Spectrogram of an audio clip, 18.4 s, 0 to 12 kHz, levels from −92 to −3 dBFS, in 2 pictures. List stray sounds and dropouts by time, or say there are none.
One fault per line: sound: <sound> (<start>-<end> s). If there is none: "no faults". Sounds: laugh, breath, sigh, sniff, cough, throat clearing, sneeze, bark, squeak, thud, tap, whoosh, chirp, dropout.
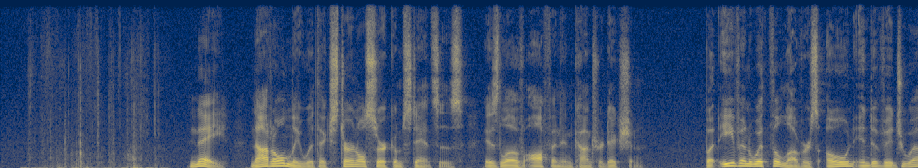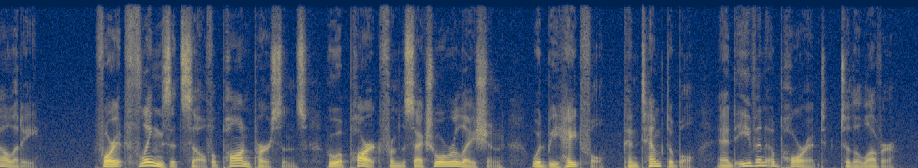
sound: tap (0.2-1.7 s)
